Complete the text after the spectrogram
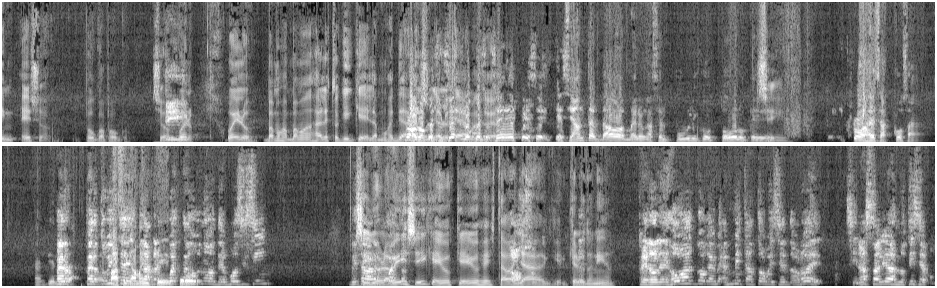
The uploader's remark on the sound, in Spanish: al igual que con el publico a travez de llamadas telefónicas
